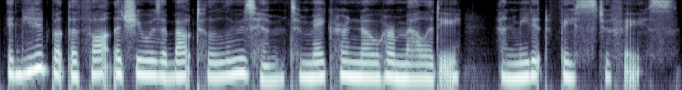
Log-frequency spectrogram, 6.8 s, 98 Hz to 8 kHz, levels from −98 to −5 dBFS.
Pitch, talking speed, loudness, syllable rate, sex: 200 Hz, 210 wpm, -18 LUFS, 4.6 syllables/s, female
